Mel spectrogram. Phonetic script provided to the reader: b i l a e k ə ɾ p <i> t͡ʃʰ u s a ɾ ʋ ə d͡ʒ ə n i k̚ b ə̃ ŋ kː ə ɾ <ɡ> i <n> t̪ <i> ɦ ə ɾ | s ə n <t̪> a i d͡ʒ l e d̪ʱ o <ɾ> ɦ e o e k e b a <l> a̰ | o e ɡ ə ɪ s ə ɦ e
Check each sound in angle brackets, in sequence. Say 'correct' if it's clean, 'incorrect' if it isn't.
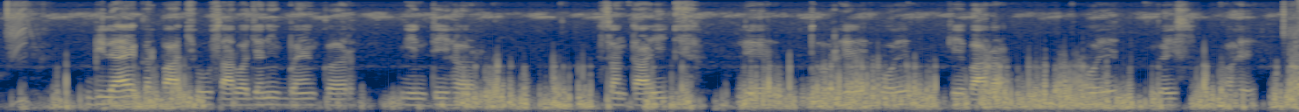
incorrect: a, correct, correct, correct, correct, correct, incorrect: ɾ

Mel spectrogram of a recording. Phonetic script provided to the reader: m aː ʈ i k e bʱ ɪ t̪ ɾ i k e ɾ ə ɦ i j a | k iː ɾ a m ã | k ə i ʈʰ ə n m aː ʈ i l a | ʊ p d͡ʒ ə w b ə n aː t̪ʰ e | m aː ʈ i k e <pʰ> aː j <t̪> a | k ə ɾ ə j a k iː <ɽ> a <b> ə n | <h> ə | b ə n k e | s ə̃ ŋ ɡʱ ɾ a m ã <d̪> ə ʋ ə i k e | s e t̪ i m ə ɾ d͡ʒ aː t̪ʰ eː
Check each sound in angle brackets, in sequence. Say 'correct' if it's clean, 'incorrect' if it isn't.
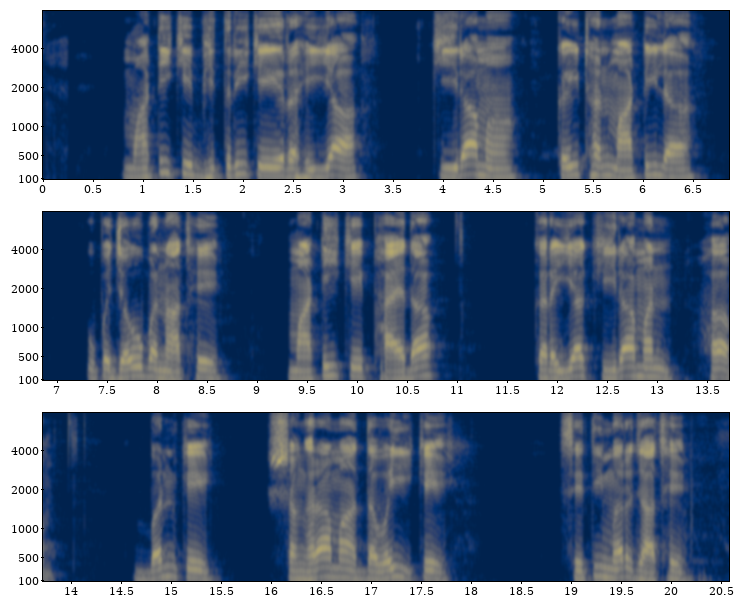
correct, incorrect: d̪, incorrect: ɾ, incorrect: m, correct, correct

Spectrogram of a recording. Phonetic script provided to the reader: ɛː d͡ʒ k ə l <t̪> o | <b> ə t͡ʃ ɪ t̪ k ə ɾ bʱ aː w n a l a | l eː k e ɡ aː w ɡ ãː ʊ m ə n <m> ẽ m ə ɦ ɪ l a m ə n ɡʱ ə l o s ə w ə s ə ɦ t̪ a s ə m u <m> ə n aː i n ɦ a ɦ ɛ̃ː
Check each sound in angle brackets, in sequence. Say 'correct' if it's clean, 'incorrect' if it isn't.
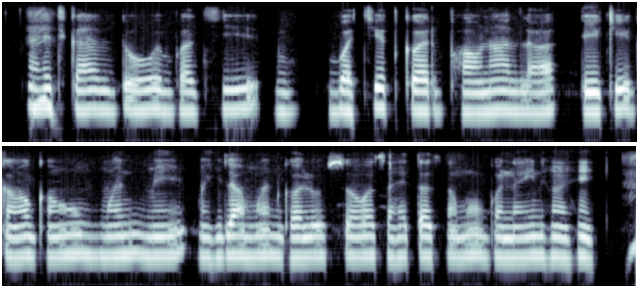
incorrect: d̪, correct, correct, incorrect: b

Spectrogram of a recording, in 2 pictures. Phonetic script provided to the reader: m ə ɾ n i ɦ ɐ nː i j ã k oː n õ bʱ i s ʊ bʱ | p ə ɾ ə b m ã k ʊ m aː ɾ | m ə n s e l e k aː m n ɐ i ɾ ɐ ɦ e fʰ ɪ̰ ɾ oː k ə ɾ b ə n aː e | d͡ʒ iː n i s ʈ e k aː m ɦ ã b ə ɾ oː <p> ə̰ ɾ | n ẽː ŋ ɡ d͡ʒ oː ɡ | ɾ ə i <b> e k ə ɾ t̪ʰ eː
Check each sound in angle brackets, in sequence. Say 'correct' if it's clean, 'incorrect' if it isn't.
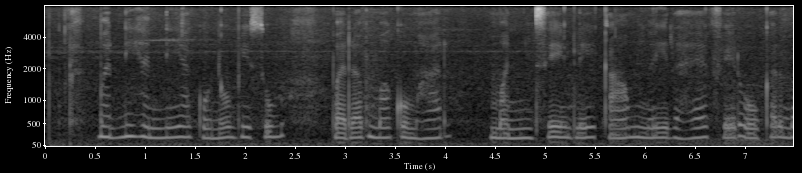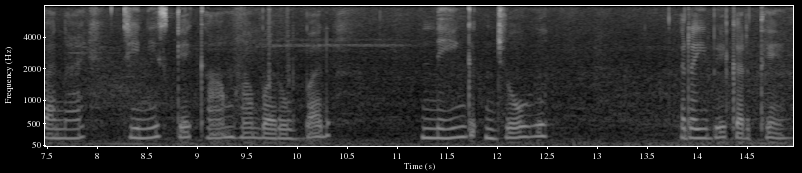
incorrect: b, correct

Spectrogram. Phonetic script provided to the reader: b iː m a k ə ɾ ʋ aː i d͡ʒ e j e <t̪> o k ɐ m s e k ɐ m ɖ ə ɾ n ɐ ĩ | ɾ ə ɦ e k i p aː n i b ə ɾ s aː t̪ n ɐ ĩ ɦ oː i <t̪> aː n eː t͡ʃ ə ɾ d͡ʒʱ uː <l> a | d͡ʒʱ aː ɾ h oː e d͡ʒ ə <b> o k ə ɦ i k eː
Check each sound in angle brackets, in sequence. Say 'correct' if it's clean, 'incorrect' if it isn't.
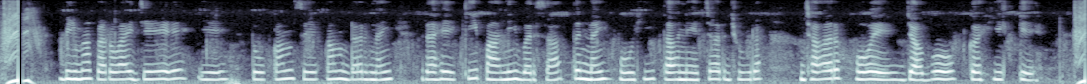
correct, correct, incorrect: ɾ, correct

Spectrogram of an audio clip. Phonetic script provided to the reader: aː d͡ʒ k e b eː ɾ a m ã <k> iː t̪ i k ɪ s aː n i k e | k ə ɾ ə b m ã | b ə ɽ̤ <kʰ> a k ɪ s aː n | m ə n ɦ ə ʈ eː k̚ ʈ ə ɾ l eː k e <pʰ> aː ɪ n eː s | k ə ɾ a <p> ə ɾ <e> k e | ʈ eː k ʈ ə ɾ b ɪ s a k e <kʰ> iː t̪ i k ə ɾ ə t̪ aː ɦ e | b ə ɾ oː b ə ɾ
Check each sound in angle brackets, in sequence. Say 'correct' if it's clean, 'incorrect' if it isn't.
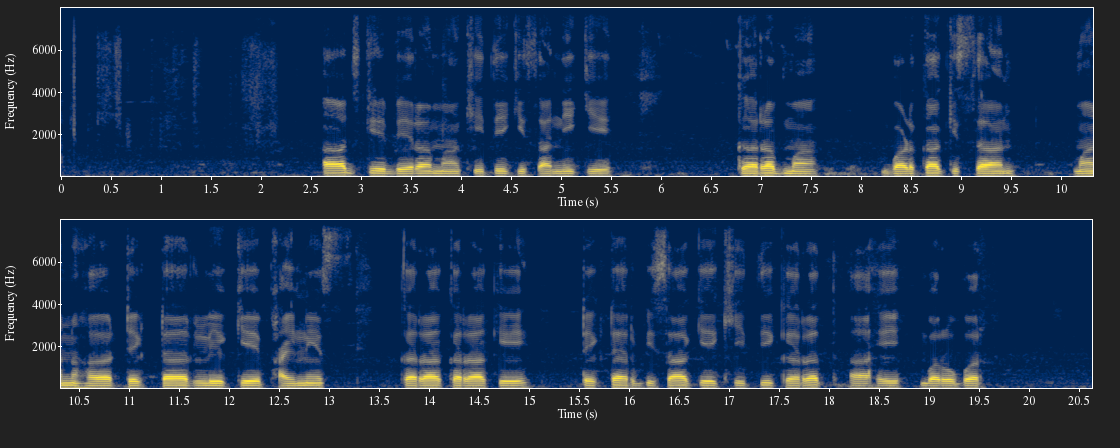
incorrect: kʰ, incorrect: k, correct, incorrect: k, incorrect: a, correct

